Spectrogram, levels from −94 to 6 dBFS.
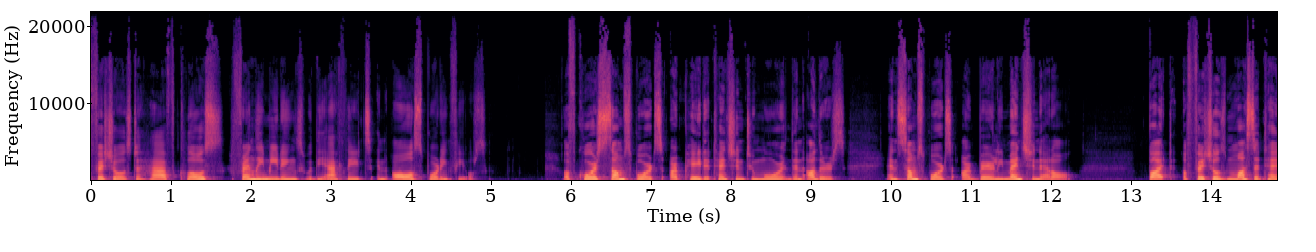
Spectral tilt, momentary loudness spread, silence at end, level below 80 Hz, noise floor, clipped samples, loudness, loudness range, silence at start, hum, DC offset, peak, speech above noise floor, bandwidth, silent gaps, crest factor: -5.5 dB/octave; 11 LU; 0 s; -66 dBFS; -76 dBFS; under 0.1%; -25 LUFS; 3 LU; 0 s; none; under 0.1%; -8 dBFS; 52 dB; over 20 kHz; none; 18 dB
